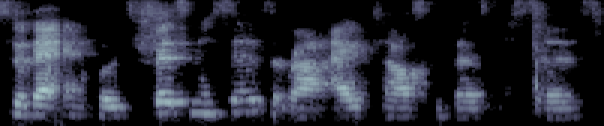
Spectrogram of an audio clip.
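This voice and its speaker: Fairly low in pitch, a woman with a New Zealand accent speaks in a bright, sharp tone. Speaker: climate campaign representative. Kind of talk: panel discussion.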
